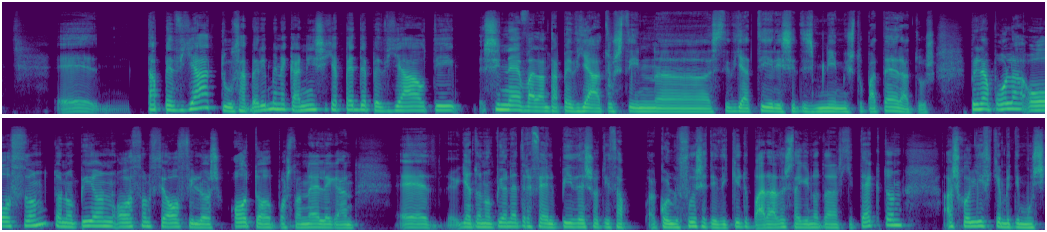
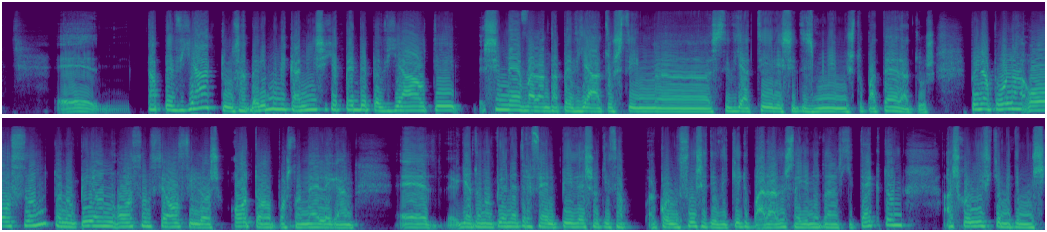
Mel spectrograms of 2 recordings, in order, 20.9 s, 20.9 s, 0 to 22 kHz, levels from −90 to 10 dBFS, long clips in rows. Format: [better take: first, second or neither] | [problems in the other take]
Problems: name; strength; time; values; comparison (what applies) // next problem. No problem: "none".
first | distortion; heavy; 29% of the sound clipped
